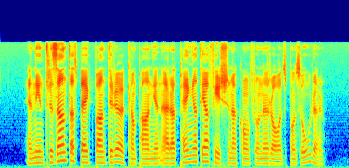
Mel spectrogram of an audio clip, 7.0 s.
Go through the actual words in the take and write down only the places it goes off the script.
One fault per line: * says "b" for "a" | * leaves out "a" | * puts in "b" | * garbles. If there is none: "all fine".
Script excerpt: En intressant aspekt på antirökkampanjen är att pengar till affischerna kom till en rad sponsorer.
* says "från" for "till"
